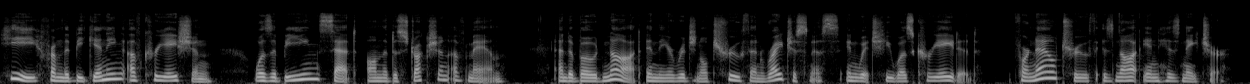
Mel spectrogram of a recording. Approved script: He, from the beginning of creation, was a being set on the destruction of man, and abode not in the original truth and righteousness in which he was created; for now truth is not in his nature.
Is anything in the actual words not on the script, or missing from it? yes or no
no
